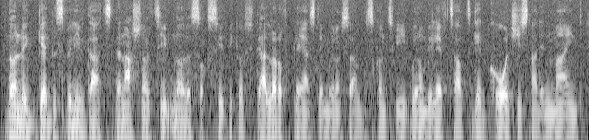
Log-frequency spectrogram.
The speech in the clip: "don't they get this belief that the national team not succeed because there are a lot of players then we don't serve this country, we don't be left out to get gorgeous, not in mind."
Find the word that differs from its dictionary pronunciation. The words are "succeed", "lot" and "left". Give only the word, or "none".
none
